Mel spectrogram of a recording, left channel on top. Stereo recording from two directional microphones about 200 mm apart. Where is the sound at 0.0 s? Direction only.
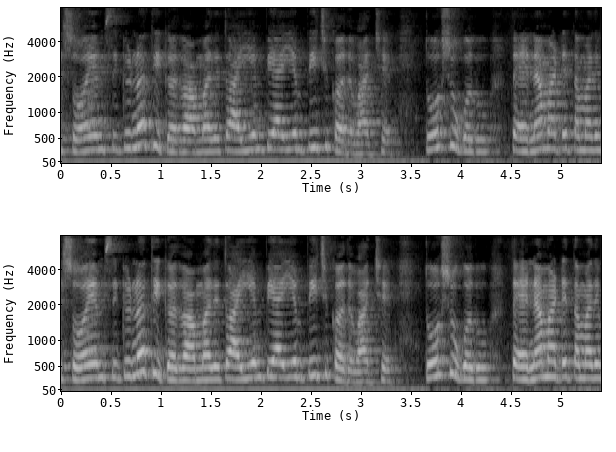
40° right (ahead or behind).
